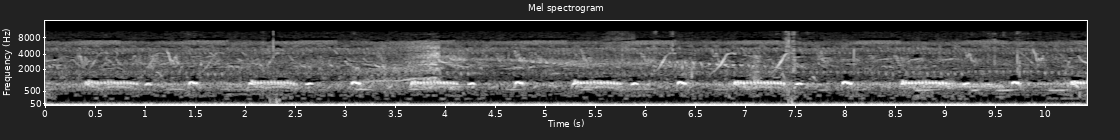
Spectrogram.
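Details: Pulsed mid-pitched croaking, repeated about once a second, from grey foam-nest tree frogs at Vuyatela Pan on Djuma Game Reserve, Sabi Sand Wildtuin, South Africa, 05:20 on 01/05/19, live waterhole camera; busy insect and bird chorus behind.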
